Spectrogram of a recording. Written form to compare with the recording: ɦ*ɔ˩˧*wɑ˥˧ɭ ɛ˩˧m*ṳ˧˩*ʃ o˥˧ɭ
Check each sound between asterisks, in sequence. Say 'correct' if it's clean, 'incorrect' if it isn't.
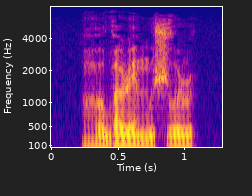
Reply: correct, incorrect

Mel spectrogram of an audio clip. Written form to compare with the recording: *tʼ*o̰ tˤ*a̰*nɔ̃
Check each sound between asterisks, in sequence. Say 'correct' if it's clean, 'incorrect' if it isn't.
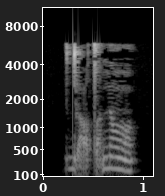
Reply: incorrect, correct

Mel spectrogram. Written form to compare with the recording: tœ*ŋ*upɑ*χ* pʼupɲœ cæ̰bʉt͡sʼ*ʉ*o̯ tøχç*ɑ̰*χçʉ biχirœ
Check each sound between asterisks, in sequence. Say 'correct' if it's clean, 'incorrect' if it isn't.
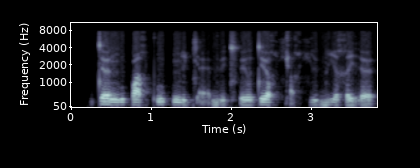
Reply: correct, correct, incorrect, correct

